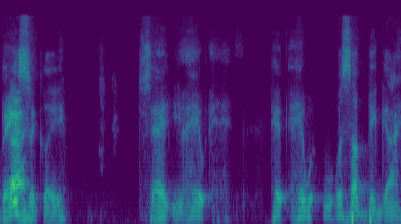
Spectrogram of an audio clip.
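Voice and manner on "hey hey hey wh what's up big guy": condescending, patronizing, talking-down tone. Retelling own words to a guy with a messed-up collar: imitating own condescending tone. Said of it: "fixing a detail on someone's outfit very condescendingly".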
